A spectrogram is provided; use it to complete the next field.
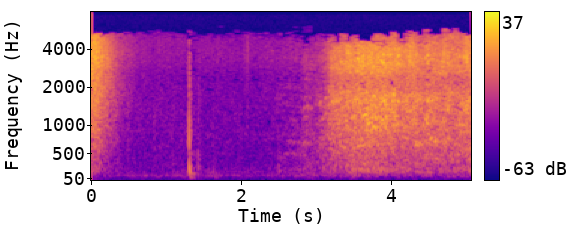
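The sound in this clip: A single sharp gunshot crack rings out at a rabbit perched on a rock, after a quiet moment. A few seconds later a broad, sustained rush of noise rises and holds.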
